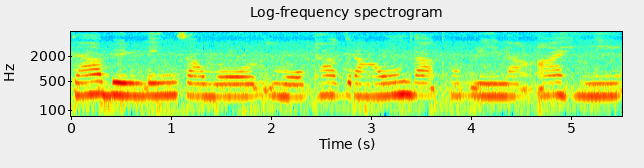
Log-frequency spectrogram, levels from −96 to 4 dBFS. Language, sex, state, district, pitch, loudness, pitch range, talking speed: Marathi, female, Maharashtra, Washim, 225 Hz, -17 LUFS, 215-230 Hz, 75 wpm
